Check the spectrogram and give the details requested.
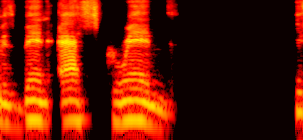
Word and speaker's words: Askren: Ben Askew, he calls him instead of his real name, which is Ben Askren.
